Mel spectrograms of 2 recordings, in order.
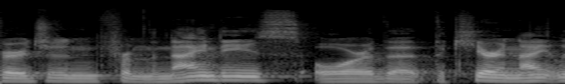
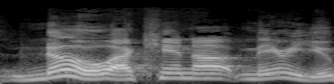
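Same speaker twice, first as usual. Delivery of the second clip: loud, higher-pitched retold refusal; acted-out firm rejection, voice raised; emphatic refusal; 5 semitones higher, 10 dB louder than usual. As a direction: hit NO hard and refuse outright. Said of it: "pretty emphatically".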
